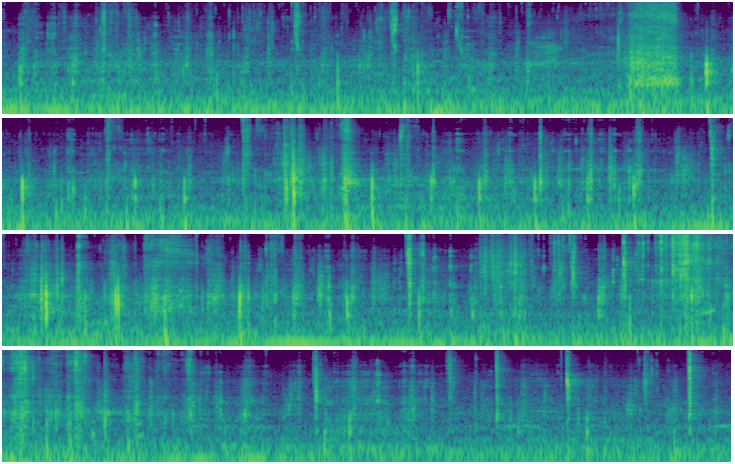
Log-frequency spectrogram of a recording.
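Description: Close-miked chewing and crunching of crisp fried potato sticks (aloo bhujia) eaten by hand with rice and a cabbage leaf wrap: a dense run of small crisp crunches, with a louder crunching bite about six seconds in and another about two-thirds of the way through.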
